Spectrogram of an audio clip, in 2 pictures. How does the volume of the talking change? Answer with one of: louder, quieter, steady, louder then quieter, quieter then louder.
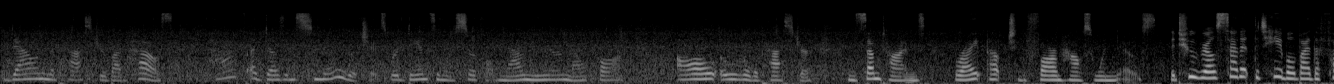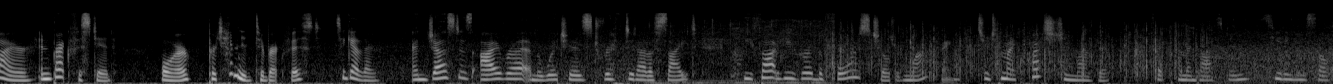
louder then quieter.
